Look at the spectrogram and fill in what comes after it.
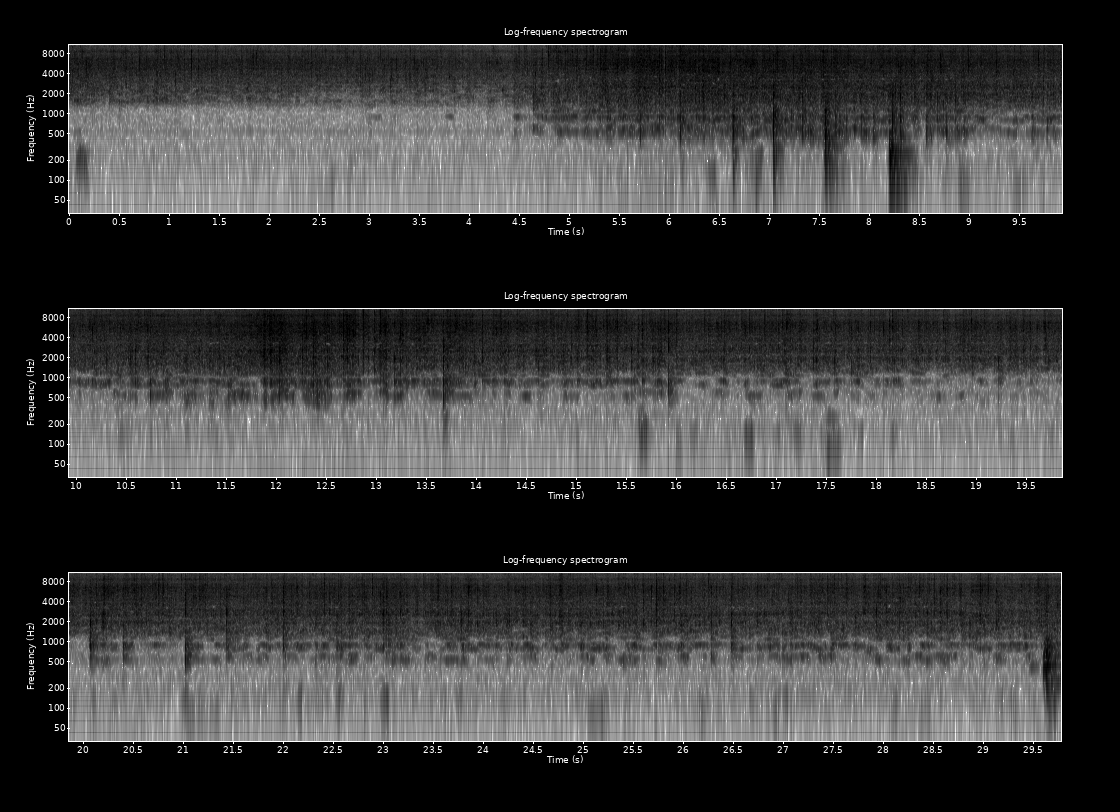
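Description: Tofu cubes, shrimp, tomato and chili frying in oil in a nonstick wok while being stirred with a silicone spatula. The sizzle steps up and grows louder about four and a half seconds in. Short knocks of the spatula against the pan come through now and then.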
